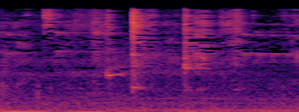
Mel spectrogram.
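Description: Steel ladle stirring thick batter in a steel bowl, with a few light clinks of metal on metal.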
